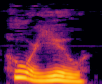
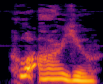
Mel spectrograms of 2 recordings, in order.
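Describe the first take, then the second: First: Put-on raised, loud boy's challenge; demanding. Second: Put-on high child's question; demanding little girl. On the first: Boy confronting a shadowy stranger, demanding. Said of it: "Earl demanded, his voice low". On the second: Girl questioning a silent stranger, demanding child voice. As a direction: pipe up and demand an answer. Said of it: "Sally demanded at last". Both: A narrator's reading.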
